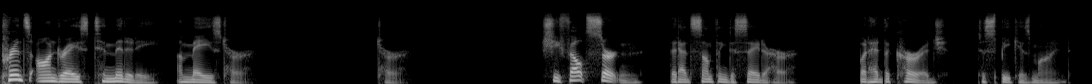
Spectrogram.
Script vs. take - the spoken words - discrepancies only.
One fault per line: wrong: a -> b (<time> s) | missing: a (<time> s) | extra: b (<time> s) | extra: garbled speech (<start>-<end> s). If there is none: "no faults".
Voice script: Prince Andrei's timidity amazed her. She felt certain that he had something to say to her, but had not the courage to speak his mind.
extra: her (3.8 s)
missing: he (6.8 s)
missing: not (8.8 s)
